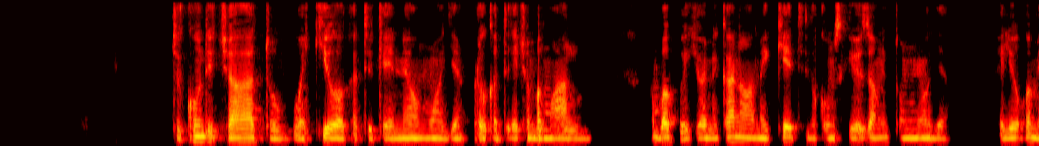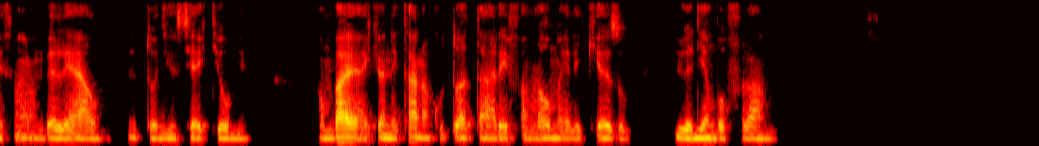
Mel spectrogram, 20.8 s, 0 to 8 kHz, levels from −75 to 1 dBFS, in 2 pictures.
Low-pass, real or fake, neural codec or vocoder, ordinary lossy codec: 7.2 kHz; fake; codec, 24 kHz, 0.9 kbps, WavTokenizer, medium speech release version 2; MP3, 48 kbps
